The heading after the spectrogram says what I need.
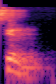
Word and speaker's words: CIN: But it's pronounced as SIN, actually. I don't know why. C is pronounced soft as S, sir.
